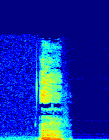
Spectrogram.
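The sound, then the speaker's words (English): A single short, harsh cough, fairly loud and alone, with quiet before and after it. “excuse me, I had to cough there for a sec.”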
